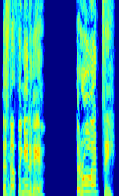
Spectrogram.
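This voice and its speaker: A man with a British accent playing a thoughtful, gentle young soldier in video game cutscenes, measured and earnest. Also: very high voice, expressive, dry recording, clean studio sound, exaggerated voice. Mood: urgent, shouting.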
